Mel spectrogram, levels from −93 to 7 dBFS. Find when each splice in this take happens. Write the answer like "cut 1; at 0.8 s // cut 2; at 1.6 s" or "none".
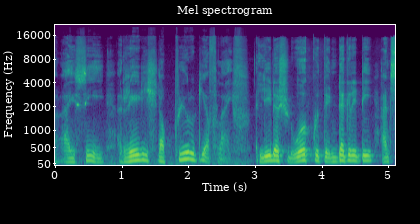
cut 1; at 2.9 s

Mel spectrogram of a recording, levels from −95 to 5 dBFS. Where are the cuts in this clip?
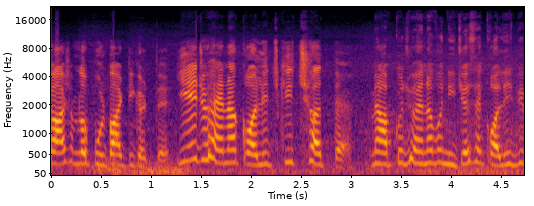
none

